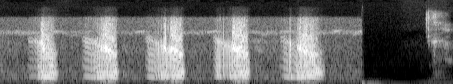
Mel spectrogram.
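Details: A green frog, a non-native species in the Fraser Valley heard in wetlands in summer, gives a run of twangy, plucked notes like a badly played broken banjo, about one every half second.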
